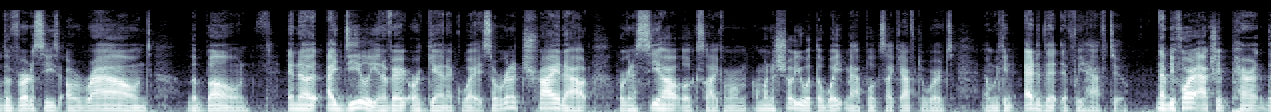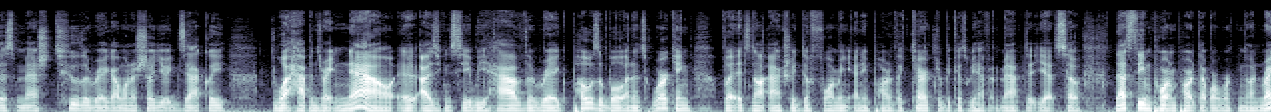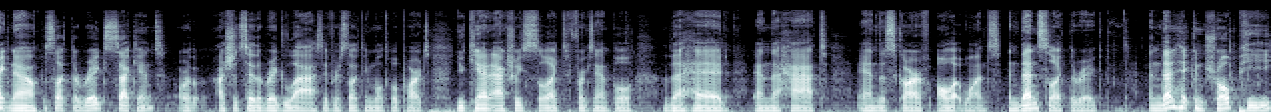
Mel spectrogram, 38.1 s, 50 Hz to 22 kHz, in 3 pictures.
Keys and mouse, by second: 15.2 ctrl+Tab, 15.2-17.4 right drag, 15.4 r, 17.4 r, 18.8 click, 18.9 r, 20.2 r, 21.8 r, 23.4 ctrl+Tab, 24.7 middle click, 25.5 right click, 30.3 right click, 31.4-35.3 middle drag, 37.7 ctrl+p.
